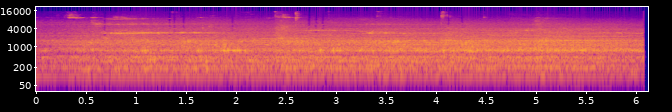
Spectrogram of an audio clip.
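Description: Steady background noise in a room, with a few faint high whistle-like tones coming and going.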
